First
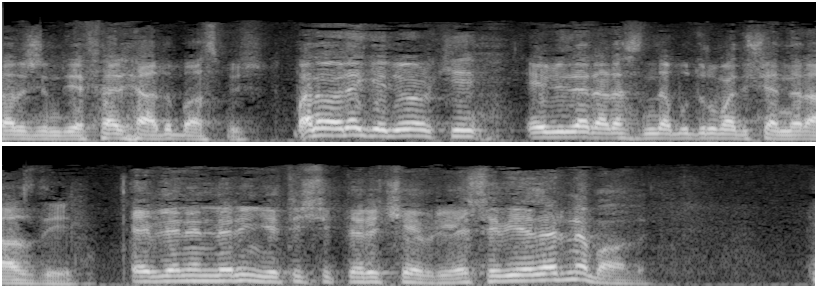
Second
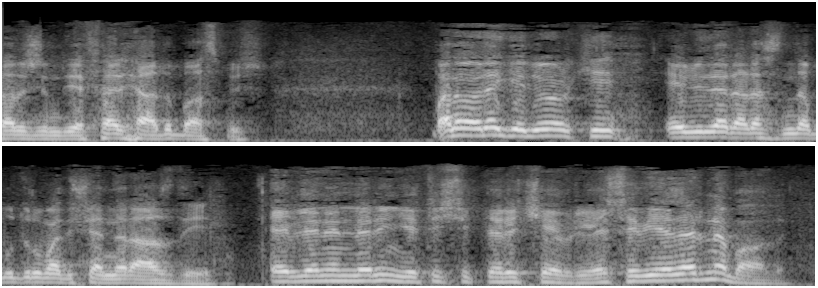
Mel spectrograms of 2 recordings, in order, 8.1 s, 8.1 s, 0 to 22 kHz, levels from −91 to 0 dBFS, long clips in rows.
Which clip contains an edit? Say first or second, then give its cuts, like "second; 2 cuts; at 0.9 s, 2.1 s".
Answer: first; 1 cut; at 1.4 s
